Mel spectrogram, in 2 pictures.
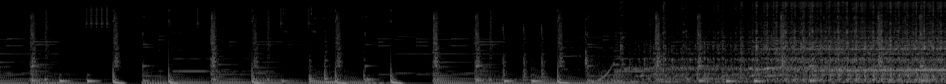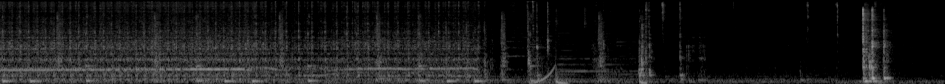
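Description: A sewing machine stitches around the rounded bill of a small doll cap, starting with short stop-start bursts, then running steadily for several seconds before slowing and stopping with a few clicks, fairly quiet and close.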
